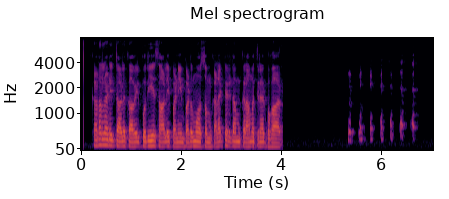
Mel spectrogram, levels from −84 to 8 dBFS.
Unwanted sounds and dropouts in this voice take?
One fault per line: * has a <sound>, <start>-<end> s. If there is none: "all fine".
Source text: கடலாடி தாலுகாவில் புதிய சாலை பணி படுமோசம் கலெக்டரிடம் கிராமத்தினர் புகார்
* has a laugh, 5.3-6.9 s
